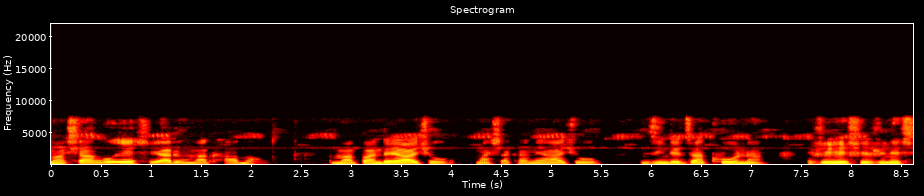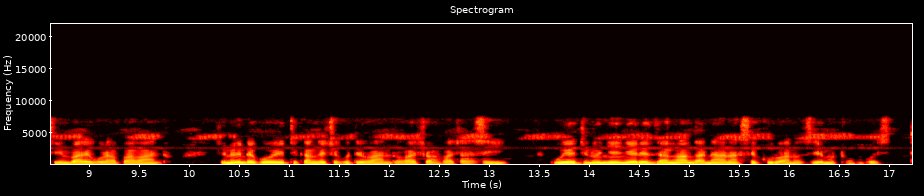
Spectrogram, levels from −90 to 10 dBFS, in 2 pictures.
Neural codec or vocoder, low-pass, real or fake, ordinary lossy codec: none; 7.2 kHz; real; Opus, 64 kbps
